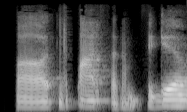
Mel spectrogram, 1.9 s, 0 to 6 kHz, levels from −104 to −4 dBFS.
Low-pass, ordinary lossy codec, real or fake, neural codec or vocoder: 5.4 kHz; MP3, 32 kbps; fake; codec, 16 kHz, 1 kbps, X-Codec, HuBERT features, trained on balanced general audio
